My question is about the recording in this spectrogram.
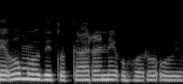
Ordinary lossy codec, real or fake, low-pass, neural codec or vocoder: none; fake; none; codec, 24 kHz, 0.9 kbps, WavTokenizer, medium speech release version 2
